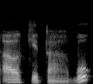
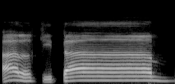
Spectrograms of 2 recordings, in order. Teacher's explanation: Tapi bukan dalam tulisan, dalam bunyi. Asalnya Alkitabu karena dihentikan jadi Alkitab. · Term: madari disukun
